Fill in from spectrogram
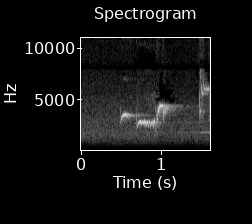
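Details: ['Fork-tailed sunbird, called sulingan or tledekan, in a lure recording. A few high, thin whistled notes step up and down in quick succession, then a short higher burst of two sharp notes.']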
